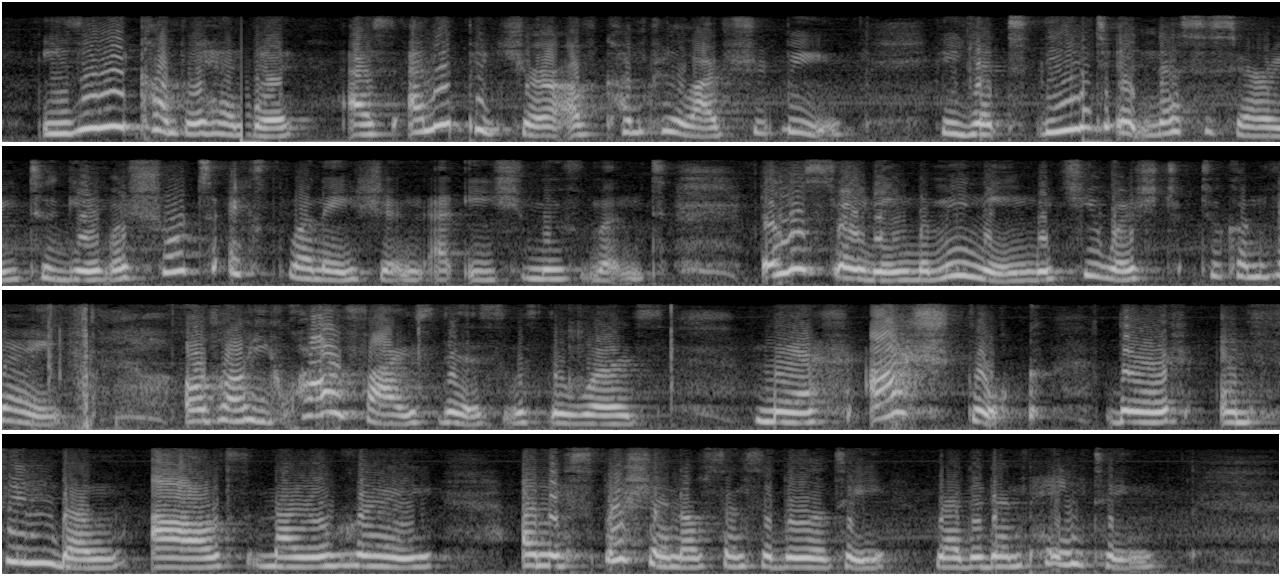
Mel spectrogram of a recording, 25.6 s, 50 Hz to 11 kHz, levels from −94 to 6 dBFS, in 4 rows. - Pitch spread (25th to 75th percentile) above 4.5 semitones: Yes, wide, 5.6 semitones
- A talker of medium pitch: No, high, 240 Hz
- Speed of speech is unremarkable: No, slow, 120 wpm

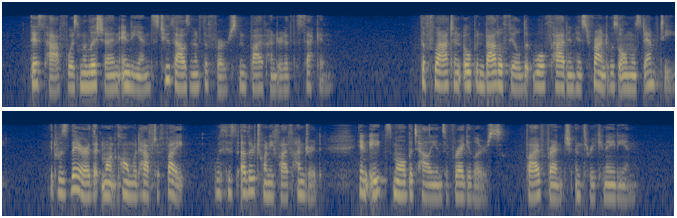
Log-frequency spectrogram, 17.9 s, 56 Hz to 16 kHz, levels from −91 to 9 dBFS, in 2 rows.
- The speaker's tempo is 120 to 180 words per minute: Yes, average, 175 wpm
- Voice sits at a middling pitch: Yes, medium, 170 Hz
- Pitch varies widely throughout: No, average, 2.8 semitones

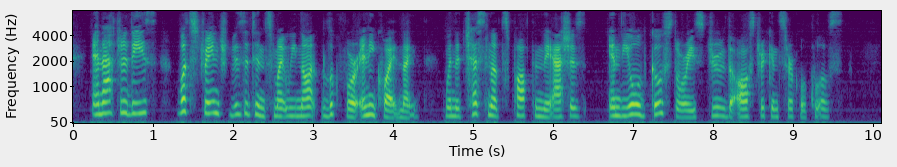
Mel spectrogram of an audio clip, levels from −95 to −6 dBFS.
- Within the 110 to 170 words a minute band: No, average, 190 wpm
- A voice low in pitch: No, high, 225 Hz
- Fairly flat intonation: No, average, 4.1 semitones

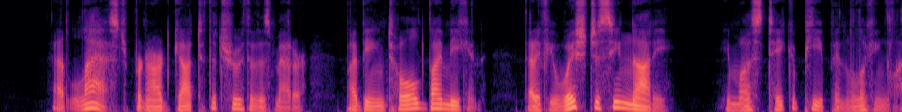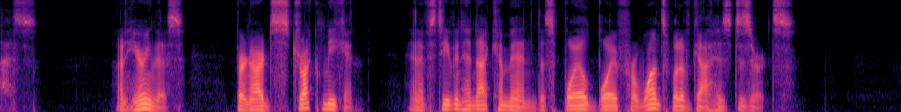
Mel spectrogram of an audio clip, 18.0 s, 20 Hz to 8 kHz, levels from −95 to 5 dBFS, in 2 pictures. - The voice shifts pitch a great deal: No, average, 4.9 semitones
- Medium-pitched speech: No, very low, 95 Hz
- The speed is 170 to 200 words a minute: Yes, average, 180 wpm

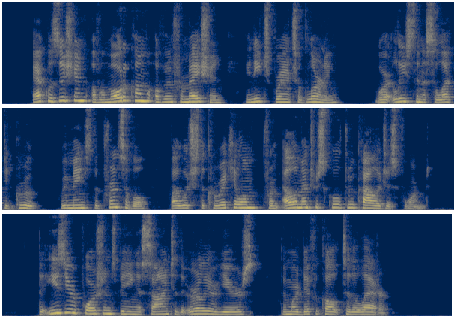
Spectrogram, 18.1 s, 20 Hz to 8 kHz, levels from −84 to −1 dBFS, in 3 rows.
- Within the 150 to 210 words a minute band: Yes, average, 155 wpm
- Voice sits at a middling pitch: No, high, 210 Hz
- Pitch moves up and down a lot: No, average, 3.8 semitones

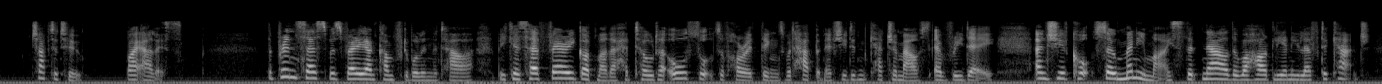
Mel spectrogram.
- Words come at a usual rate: No, fast, 215 wpm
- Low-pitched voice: No, high, 220 Hz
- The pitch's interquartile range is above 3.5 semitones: Yes, average, 4.6 semitones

